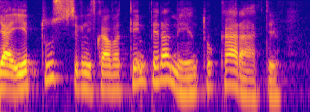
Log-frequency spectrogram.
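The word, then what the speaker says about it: ἔθος: E aqui embaixo era o E breve, o épsilon, a pronúncia era etos.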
